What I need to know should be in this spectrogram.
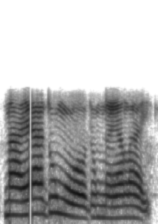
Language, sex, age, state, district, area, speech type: Bodo, female, 60+, Assam, Kokrajhar, urban, conversation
